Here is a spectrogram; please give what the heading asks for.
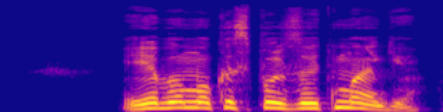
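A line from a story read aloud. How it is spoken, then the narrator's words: Grumbling. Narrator (Russian): проворчал Рон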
